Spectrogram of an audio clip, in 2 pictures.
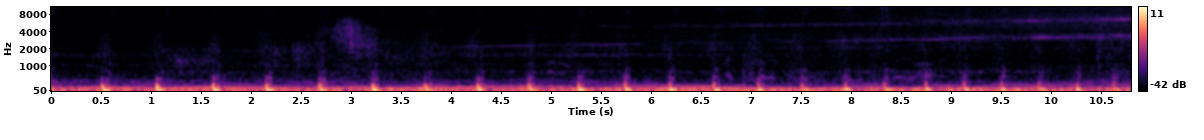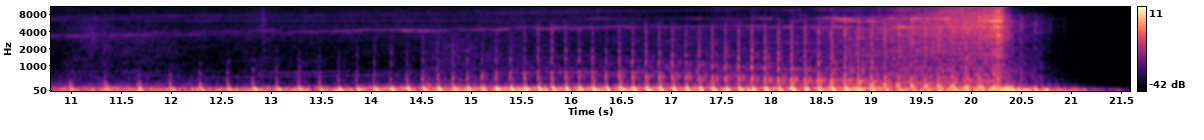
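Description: Trailer sound design: a low, heartbeat-like pulsing throb with a hum under it. The thuds speed up and swell from about two-thirds of the way in, under thin high tones that slowly climb in pitch. It peaks in a loud hit near the end.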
